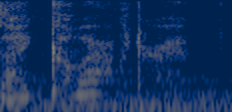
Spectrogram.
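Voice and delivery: soft urgent whisper. Real, not acted. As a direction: whisper it like a secret urge. Urging friend to chase love.

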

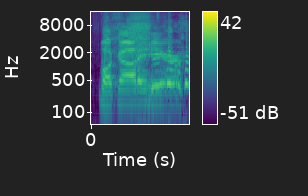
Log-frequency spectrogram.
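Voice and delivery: high, loud burst; mock eager escape. Driver after dropping the stranger off, exaggerated urge to flee. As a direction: blurt it out, itching to leave.

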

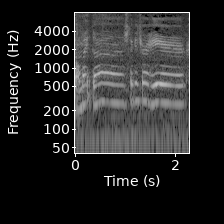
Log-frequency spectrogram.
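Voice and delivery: high, slow gushing stranger voice; mock-gushing high voice; nosy stranger. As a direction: coo over the hair like a nosy fan. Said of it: "direct their energy to me".

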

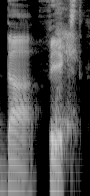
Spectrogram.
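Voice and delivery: put-on terse, heavy Belarusian accent. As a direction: imitate the Belarusian coworker on a call. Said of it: "she calls up and she's like".

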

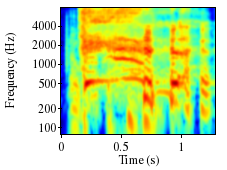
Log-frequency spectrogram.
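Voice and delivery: squeaky, very high drawn-out nope; playful falsetto nope; high mock nope. Real, not acted. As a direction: pitch the nope way up, teasing. Denying wanker meaning.

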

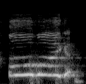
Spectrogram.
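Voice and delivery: retold gasp of joy, shooting way up high; overwhelmed surprise. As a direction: imitate the wife seeing her mare arrive, overcome. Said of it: "burst into tears".

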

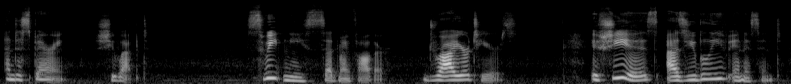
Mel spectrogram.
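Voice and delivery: measured, expressive audiobook reading; story narration. A narrator's reading. Reading Frankenstein aloud to listeners, expressive story narration. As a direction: read the novel aloud with feeling.

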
